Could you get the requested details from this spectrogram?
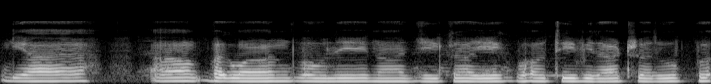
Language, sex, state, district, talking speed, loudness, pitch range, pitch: Hindi, male, Chhattisgarh, Kabirdham, 95 wpm, -14 LUFS, 145-150 Hz, 145 Hz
